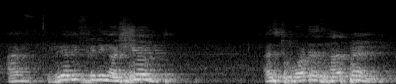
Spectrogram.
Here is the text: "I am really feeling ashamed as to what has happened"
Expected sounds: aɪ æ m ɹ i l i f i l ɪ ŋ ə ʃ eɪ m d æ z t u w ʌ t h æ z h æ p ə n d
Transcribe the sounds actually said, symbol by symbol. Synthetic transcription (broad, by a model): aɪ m ɹ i l i f i l ɪ ŋ ə ʃ eɪ m d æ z t u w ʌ t h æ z h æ p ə n d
